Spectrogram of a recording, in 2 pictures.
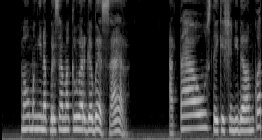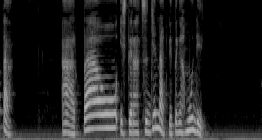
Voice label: BAHASA CASUAL

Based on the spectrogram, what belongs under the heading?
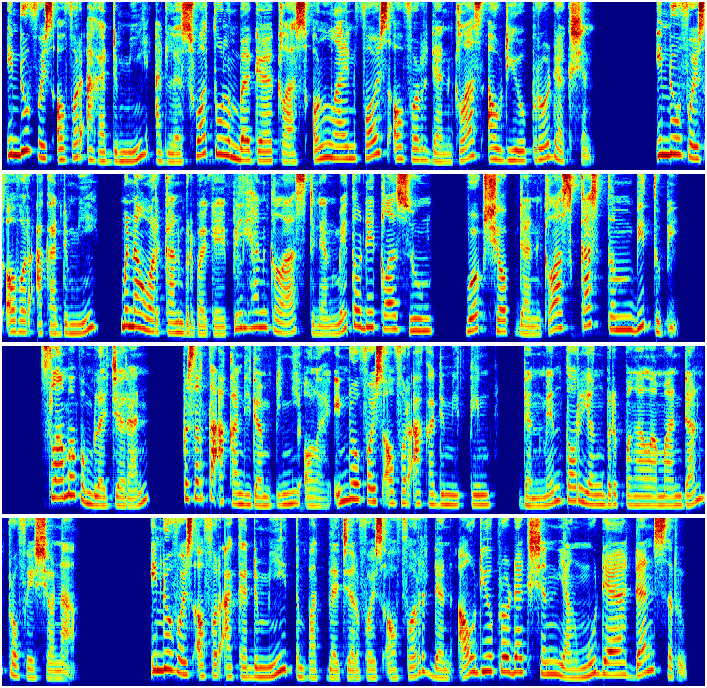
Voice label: INDONESIA FORMAL

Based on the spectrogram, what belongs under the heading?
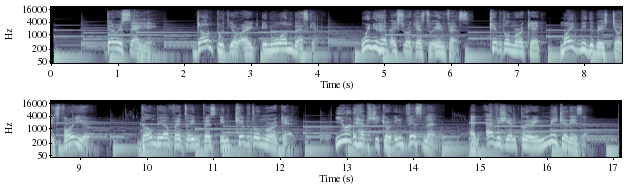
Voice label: ENGLISH CASUAL

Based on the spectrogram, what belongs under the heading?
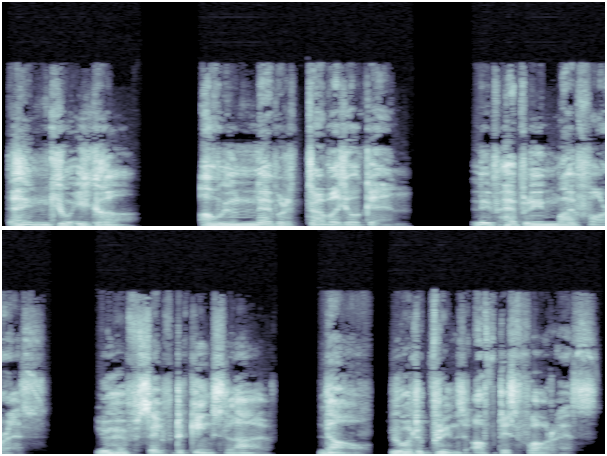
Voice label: character English

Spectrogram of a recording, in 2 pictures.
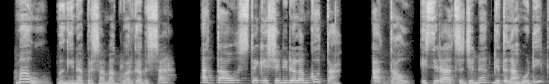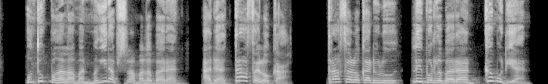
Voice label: CASUAL INDO

